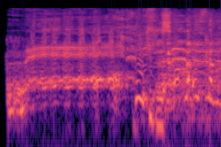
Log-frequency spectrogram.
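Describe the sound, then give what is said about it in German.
A human voice imitates a goat's bleat: one sustained, nasal, wavering cry lasting about two seconds, shaky and trembling throughout. “Kannst du Ziegen?”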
